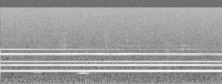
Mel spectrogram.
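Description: Quiet live chamber-ensemble music: a chord of several pure, bell-like tones, struck just before and left ringing steadily, with no voice.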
